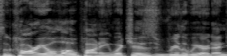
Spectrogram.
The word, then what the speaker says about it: Lopunny: It's pronounced Lopunny cuz it's a lot bunny.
